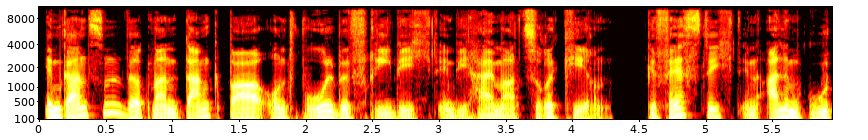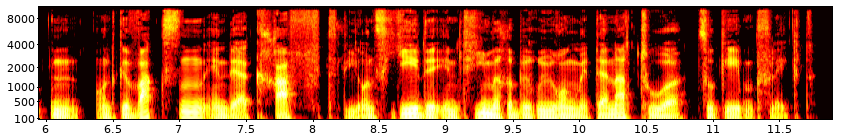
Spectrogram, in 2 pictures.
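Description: Male audiobook narrator, low voice, wry and articulate, dry close sound. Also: lively intonation, normal speed, few pauses, no echo. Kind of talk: scripted literary narration.

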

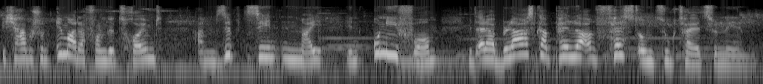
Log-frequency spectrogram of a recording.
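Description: A woman's voice: sits high, lively intonation, moderate pace, soft background music. An actress playing a tiny, cheeky, confident young boy in a children's radio play, chirpy and showy in manner. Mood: eager. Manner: chirpy, self-assured, showy.

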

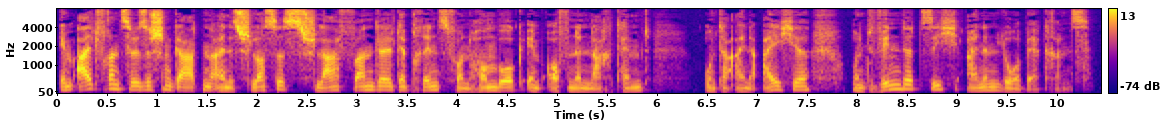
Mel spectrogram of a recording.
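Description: A man reads scripted audiobook narration in a low, husky voice. The sound is dry, with no room around it. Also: animated, measured pace, darkish tone, no room sound.

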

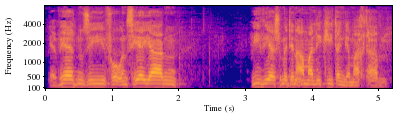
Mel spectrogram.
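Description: Radio play role: male actor as blustering old-campaigner soldier, mid-pitched, dark soft tone. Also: normal speed, dull audio, natural voice. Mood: boastful, dismissive. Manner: blustering, dismissive. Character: cocky, bragging veteran soldier. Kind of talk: German biblical radio play acting.

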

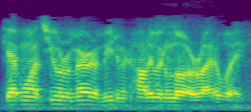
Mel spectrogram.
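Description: Muffled, noisy old radio sound with an actor playing a homicide officer phoning in a report. He is low, very fast and businesslike, delivering clipped facts flatly in 1950s drama style. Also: lightly acted. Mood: urgent, businesslike. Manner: businesslike, rapid-fire, flat. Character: brisk male homicide officer reporting by telephone.

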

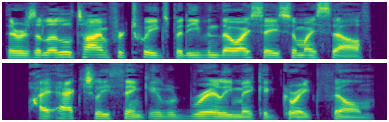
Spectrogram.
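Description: A man's voice: mid-range voice, little pitch movement, brisk, a bit bright, clear, resonant tone, no room sound, close to an everyday voice. A man voicing a protective, insecure woman scriptwriter in an earnest, defensive manner.

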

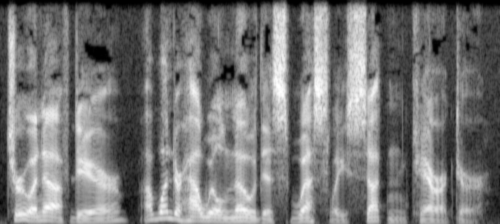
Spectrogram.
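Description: A man's voice: mid-range voice, expressive, measured pace, no echo, studio quality. A man playing a courteous, affable husband on a journey in an audio drama. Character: courteous, affable husband travelling by train with his wife.

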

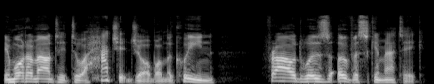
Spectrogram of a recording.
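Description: A man narrating a history audiobook in a fairly low voice that rises and falls with lively, expressive emphasis. His reading is measured and deliberate. The sound is dry and close, with no room echo, as from a studio booth. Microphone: close studio microphone.

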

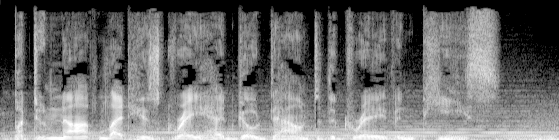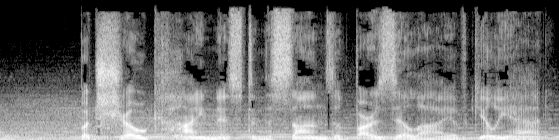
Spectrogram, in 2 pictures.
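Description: A man as a grave old king, low-voiced. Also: natural voice. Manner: solemn, deliberate. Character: grave old dying king advising his son. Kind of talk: dramatized scripture audiobook acting. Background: music.

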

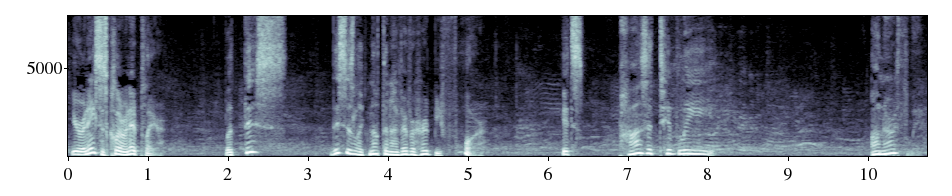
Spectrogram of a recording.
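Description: An excitable jazz drummer. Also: male voice, high voice, some chatter behind. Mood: amazed. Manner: excitable, quick and amazed. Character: excitable male jazz drummer, friendly bandmate. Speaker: actor in audio drama. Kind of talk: radio drama acting.

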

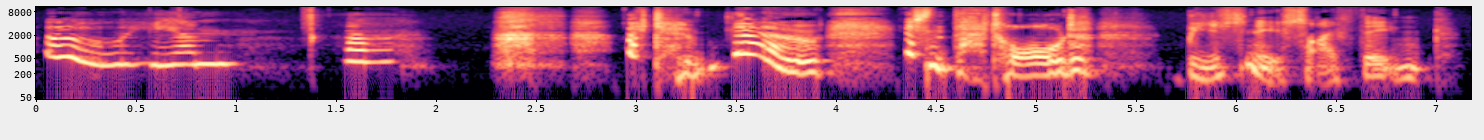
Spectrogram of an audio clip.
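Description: A shrill gushing society mother. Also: wildly swooping pitch, drawn-out words, pauses often, darkish tone, husky, exaggerated voice. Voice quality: shrill and high-pitched, gushing. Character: gushing meddling upper-class mother, middle-aged.

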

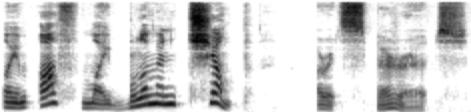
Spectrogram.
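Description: A man's voice: medium pitch, huge pitch swings, drawn-out words, no room sound, clean studio sound, full character voice. A man voicing a scruffy, bewildered tramp in an audiobook, muttering and exclaiming in slang. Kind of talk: audiobook character voice.

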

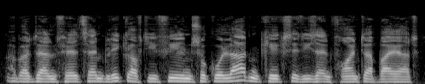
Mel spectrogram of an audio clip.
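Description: A man with a gravelly voice and a standard German accent, narrating a children's story in an animated way. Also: medium pitch, normal speed.

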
